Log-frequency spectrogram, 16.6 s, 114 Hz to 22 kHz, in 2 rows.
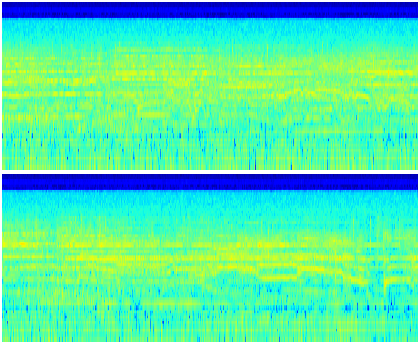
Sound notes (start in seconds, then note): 3.5 Sam screaming; 11.7 screaming continues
